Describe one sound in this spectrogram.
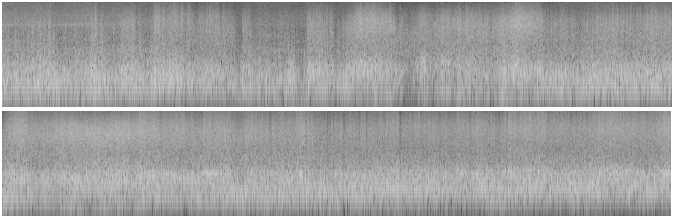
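A car drives along a paved road with a steady rumble.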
